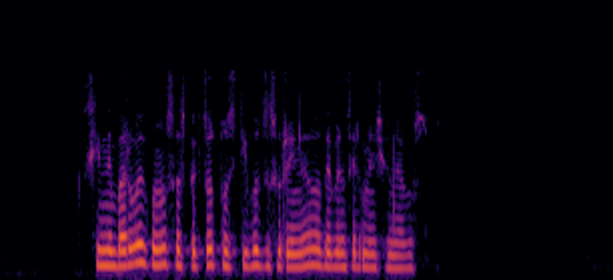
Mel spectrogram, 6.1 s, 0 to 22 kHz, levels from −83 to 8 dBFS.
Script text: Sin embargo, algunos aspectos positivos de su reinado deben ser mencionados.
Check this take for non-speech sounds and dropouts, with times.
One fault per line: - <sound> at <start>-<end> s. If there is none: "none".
none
